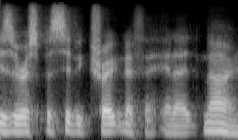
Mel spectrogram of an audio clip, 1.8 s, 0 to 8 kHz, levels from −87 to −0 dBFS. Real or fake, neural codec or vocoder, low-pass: fake; codec, 16 kHz, 0.3 kbps, FocalCodec; 7.2 kHz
